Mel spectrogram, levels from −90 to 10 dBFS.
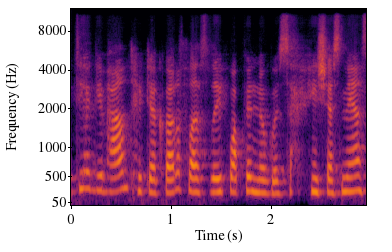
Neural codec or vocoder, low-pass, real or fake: codec, 16 kHz in and 24 kHz out, 0.6 kbps, FocalCodec, streaming, 2048 codes; 10.8 kHz; fake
